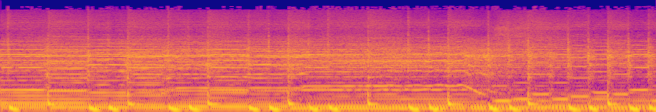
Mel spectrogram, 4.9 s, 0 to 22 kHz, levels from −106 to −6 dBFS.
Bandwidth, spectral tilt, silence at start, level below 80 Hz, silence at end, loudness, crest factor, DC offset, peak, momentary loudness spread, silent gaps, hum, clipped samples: 18 kHz; -4 dB/octave; 0 s; -26 dBFS; 0 s; -17 LUFS; 12 dB; under 0.1%; -6 dBFS; 2 LU; none; none; under 0.1%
